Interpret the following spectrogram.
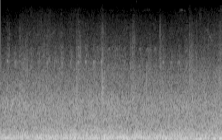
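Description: Steady low outdoor rumble of wind on the microphone and distant city traffic, with faint scattered ticks.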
